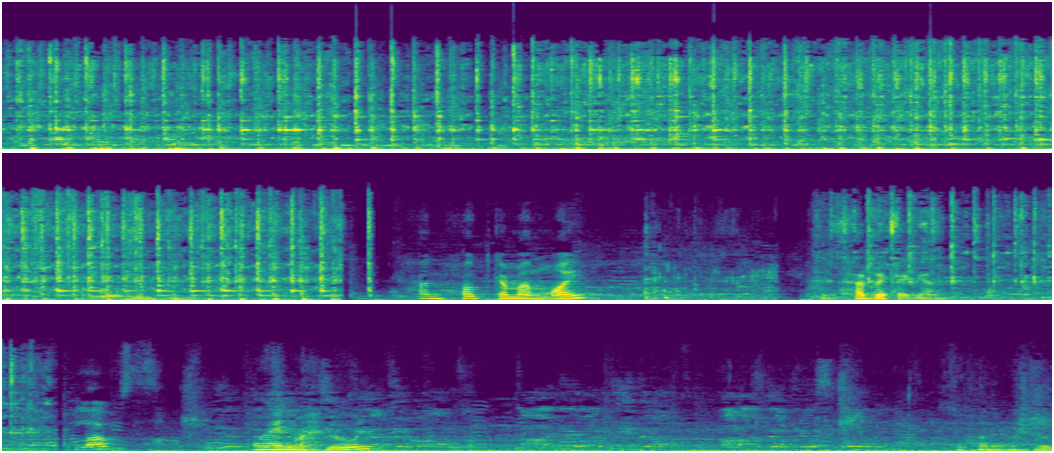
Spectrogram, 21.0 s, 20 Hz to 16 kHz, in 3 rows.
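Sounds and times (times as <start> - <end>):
electric whisk motor whirring: 0.0 - 9.4
whisk rattling against pot: 0.0 - 9.5, 12.4 - 14.4.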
